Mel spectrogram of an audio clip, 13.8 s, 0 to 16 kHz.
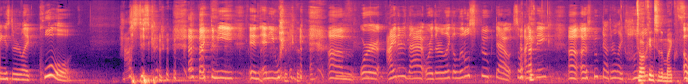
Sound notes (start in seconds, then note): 5.3 laughter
